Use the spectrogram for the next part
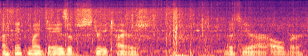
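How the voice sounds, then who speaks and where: A man out of breath and breathing heavily, giving casual, halting commentary while riding an electric bike outdoors. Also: medium pitch. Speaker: e-bike rider filming a test ride. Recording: loud motor buzz and outdoor noise.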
